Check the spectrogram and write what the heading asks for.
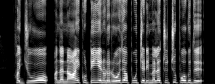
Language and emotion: Tamil, disgusted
